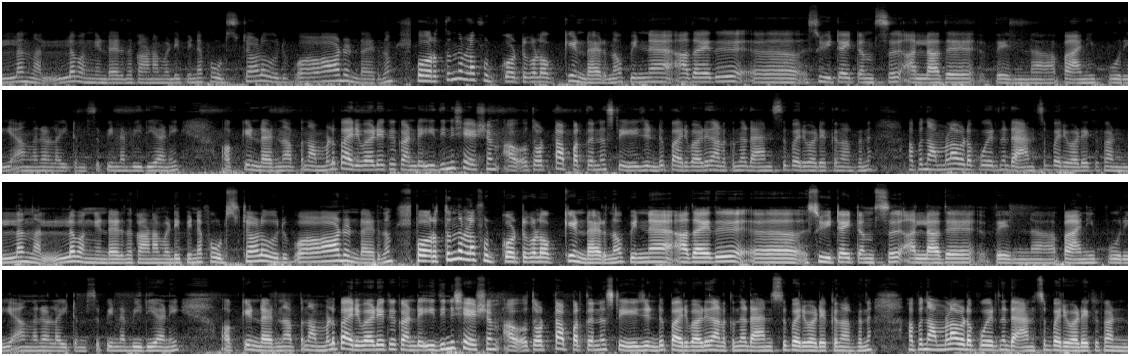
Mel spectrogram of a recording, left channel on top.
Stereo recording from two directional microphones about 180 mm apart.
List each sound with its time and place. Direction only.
0.0 s a woman's voice: 40° right (ahead or behind)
